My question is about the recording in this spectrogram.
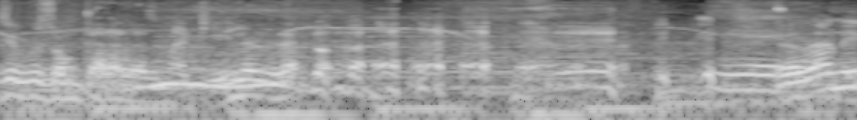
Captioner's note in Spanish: Risas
